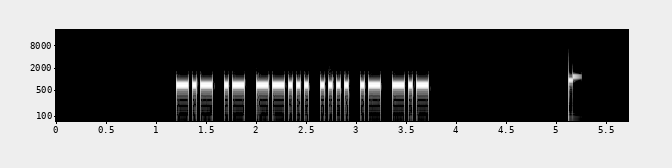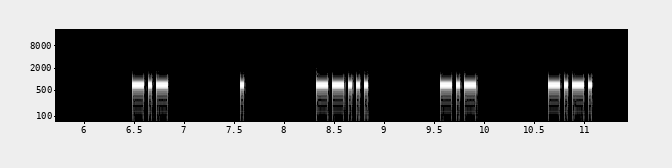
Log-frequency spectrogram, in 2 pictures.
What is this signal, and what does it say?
Morse code, heard as a keyed tone, about 30 wpm, spaced as for 16 wpm, 700 Hz. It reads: KA7HAK KE7KC
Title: USA Call Signs - 6 Characters - 6x Character Spacing - 30wpm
